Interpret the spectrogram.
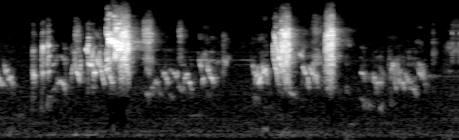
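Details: Pet budgie in a happy mood giving soft twittering chatter broken by a few loud harsh chirps, quiet between phrases.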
